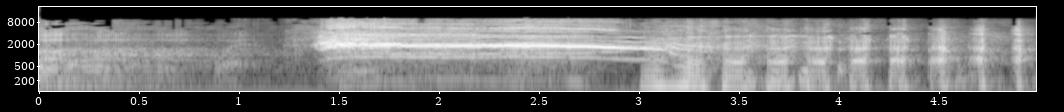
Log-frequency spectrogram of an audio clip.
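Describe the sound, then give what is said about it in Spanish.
A recorded scream: a loud, high-pitched shriek held for about a second and a half, its pitch slowly falling, followed by a run of quick rhythmic vocal bursts. “ese grito fue grabado, no fui yo.”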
